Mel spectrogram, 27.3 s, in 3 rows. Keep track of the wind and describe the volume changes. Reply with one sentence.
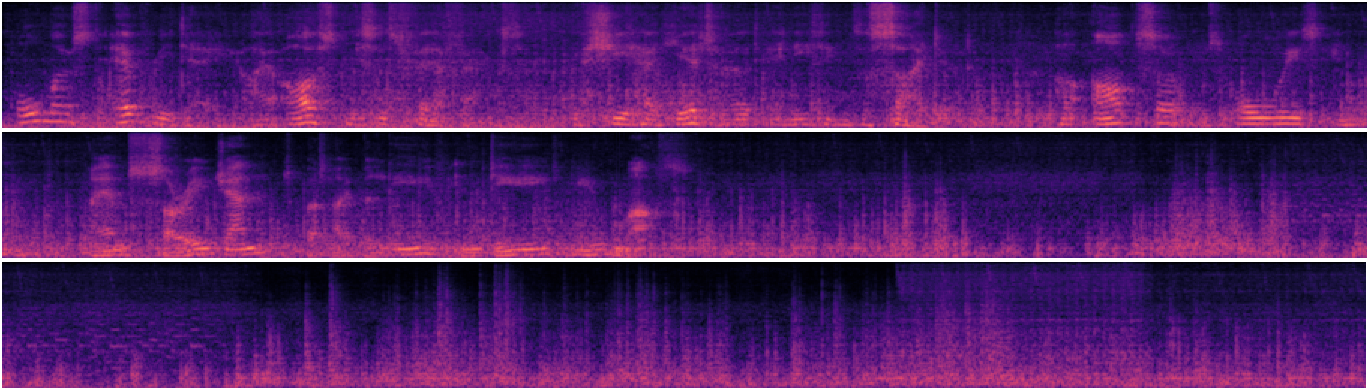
The volume of the wind stays about the same.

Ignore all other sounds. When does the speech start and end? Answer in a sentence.
You can hear the speech from 0.1 to 13.7 s.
